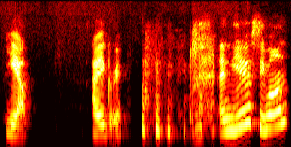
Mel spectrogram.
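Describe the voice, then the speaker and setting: A woman's voice: sits high, sing-song, very slow, darkish tone. A woman whose first language is Turkish, hosting a casual online chat and laughing often. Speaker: host. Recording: dull lo-fi sound.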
